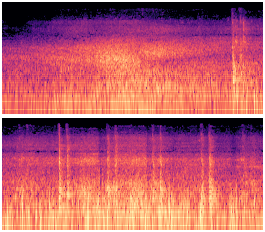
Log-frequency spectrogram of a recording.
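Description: Matsuura Railway single-car diesel railcar approaching along the track: its engine running grows louder over the first couple of seconds, and from about halfway through the wheels click sharply over the rail joints in an irregular clickety-clack.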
